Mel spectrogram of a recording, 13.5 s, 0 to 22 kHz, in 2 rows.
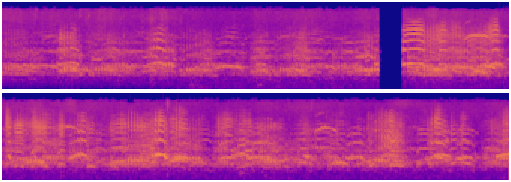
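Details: Evening roost flight of common cranes at Federow, Germany, on 3 October 2018, birds unusually close over low water after drought; many loud bugling calls overlap in a steady clamour, with a brief gap midway.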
